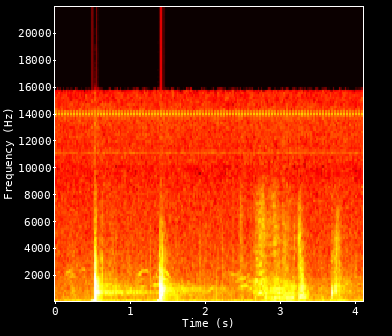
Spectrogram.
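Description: Two sharp knocks about a second apart, a boot's high heel striking the tiled floor, each with a short ringing tail from the tiled room. Then a short rustle of handling and a light click near the end.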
